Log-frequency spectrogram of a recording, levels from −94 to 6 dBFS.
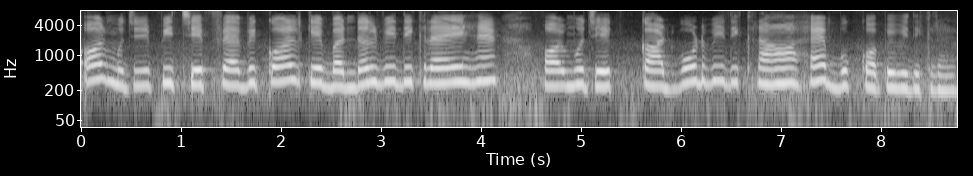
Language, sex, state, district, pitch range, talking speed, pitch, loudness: Hindi, female, Uttar Pradesh, Budaun, 245-290 Hz, 180 wpm, 270 Hz, -13 LUFS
